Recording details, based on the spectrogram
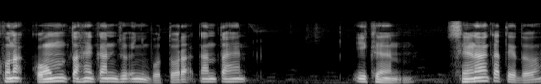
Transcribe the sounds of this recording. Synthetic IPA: kʰɔnaʔkɔmt̪aɦɛ̃kand͡ʒɔʔiɲbɔt̪ɔɾa̰ʔkant̪aɦɛn | ikʰən | sɛɽ̃ãkat̪ɛd̪ɔ

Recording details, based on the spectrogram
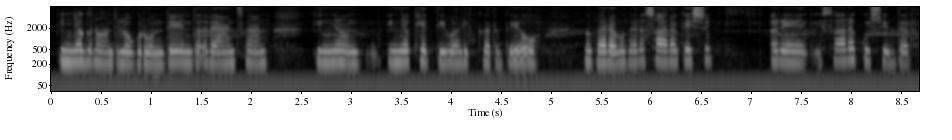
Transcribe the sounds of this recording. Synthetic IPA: kɪjãːɡɾãːnt̪eloːkɾõːnd̪eːɾɛːnsən | kɪjã | kɪjãːkʰeːt̪iːʋaːɽiːkəɾd̪eːɦoː | ʋəɡɛːɾaːʋəɡɛːɾaːsaːɾaːkɪʃ | ɾeːsaːɾaːkʊt͡ʃʰɪd̪əɾ

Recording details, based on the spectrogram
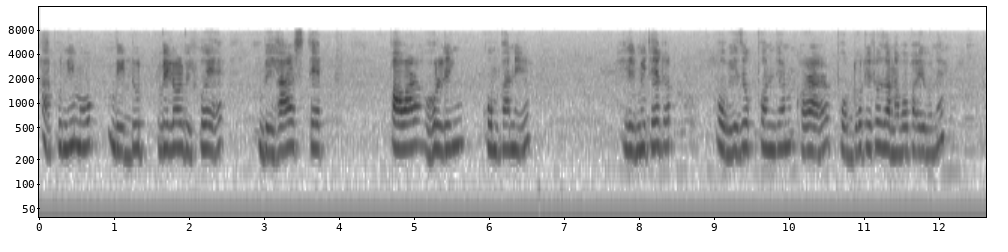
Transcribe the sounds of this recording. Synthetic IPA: apunimʊk̚ | bidːutbilɔɹbixɔjɛ | biɦaɹstet | pawaɹɦoliŋ | kɔmpaniɹ | limitedɔt | obʱizoɡ̚pɔnzɔnkɔɹaɹpɔdʱːotitʊzanabɔpaɹibɔnɛ

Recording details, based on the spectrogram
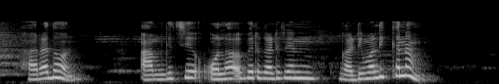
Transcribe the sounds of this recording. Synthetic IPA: haɾad̪ɔn | amɡɛd͡ʒɛʔɔlaʔɔbɛɾɡaɖiɾɛnɡaɖimalikkːanam

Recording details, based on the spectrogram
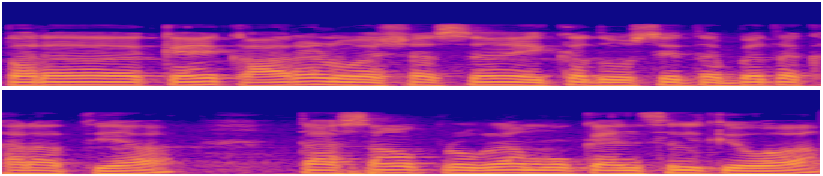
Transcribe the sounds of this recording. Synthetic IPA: pɐɾkɐ̃ɦɪ̃kaːɾəɽ̃ʋəʃasãɦɪkd̪oːst̪et̪ɐbijət̪kʰɐɾaːb̚t̪ʰijaː | t̪ɐɐsãpɾoːɡɾaːmũkɛ̃ːnsɪlkijoaː

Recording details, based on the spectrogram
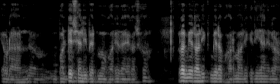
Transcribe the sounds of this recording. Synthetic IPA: ewʈa | bʌɖːeselibʱeʈmoɡʌɾiɾʌɦekot͡sʰu | rʌmeɾʌɽikmeɾoɡʱʌrmaʌɽikʌt̪ijaniɾa

